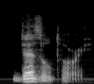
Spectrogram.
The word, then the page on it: desultory: American English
